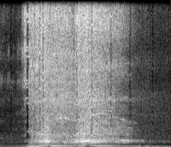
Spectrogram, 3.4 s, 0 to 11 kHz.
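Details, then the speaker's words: 1973–74 VW Thing with air-cooled engine and factory-style tri-mill exhaust, started in neutral without touching the gas after sitting a month: a clean throttle blip, revs climb quickly, hold and settle smoothly with no stumble, rattle or backfire; normal healthy revving. "That's awesome. It sounds really nice. Yeah. Really, really nice."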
